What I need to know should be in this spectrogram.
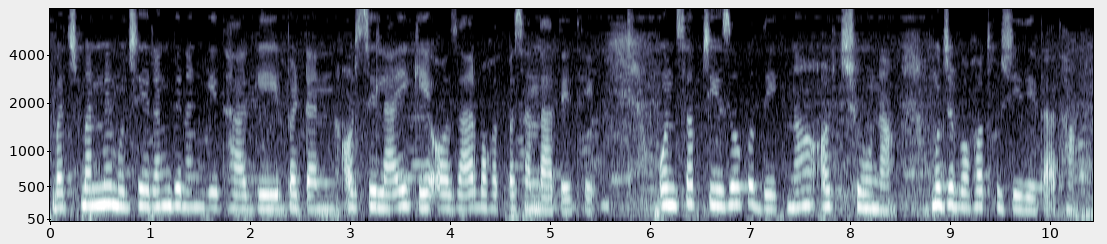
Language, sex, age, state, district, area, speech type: Urdu, female, 18-30, Uttar Pradesh, Rampur, urban, spontaneous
